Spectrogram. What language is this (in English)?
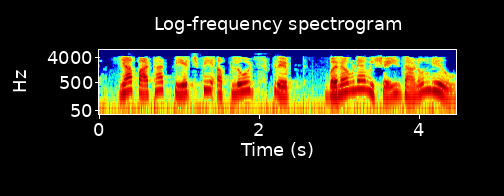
Marathi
